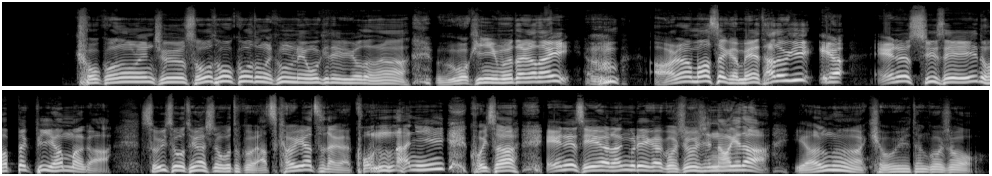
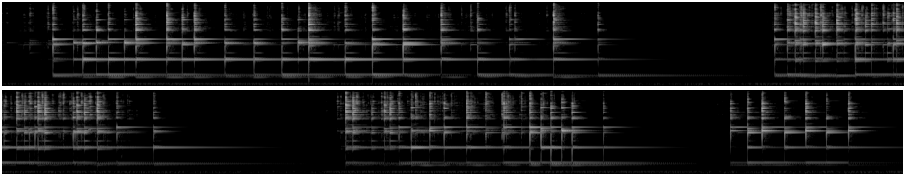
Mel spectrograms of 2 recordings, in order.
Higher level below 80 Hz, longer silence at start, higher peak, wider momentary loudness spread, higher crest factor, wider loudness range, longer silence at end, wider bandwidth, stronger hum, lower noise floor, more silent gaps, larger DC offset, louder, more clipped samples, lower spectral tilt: first, -54 dBFS vs -82 dBFS; first, 0.75 s vs 0.25 s; about the same, 0 dBFS vs 0 dBFS; second, 8 LU vs 16 LU; second, 14 dB vs 30 dB; second, 3 LU vs 6 LU; second, 0.2 s vs 0.35 s; second, 17.5 kHz vs over 20 kHz; neither; first, under -90 dBFS vs -72 dBFS; neither; neither; first, -13 LUFS vs -24 LUFS; neither; first, -5 dB/octave vs 5 dB/octave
